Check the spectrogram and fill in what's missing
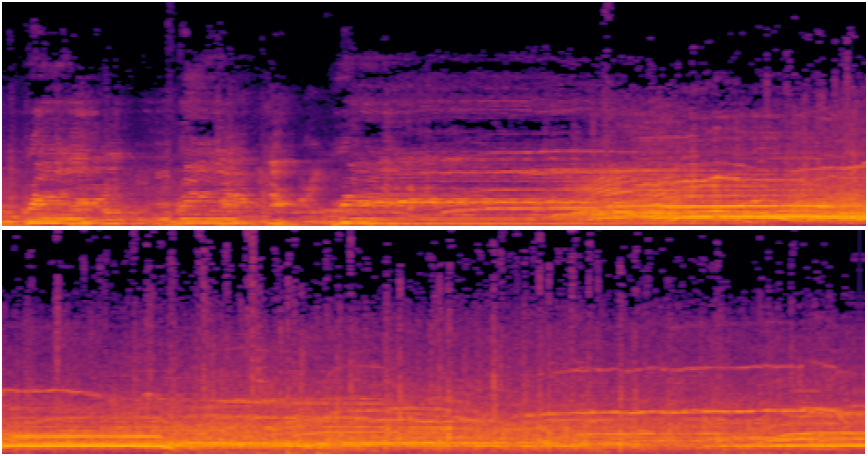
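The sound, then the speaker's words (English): A large crowd erupts into loud, sustained screaming and cheering during a song, with many overlapping high-pitched shrieks and whoops swelling after a few seconds and continuing at full intensity. “People just love that song and they start screaming in the middle of it.”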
